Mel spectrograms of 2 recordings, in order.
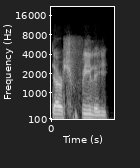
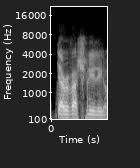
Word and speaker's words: Dvalishvili: Merab Dvalishvili of Georgia. I've got to say, Merab Dvalishvili. How do you say it? Derivashvili or something like that.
